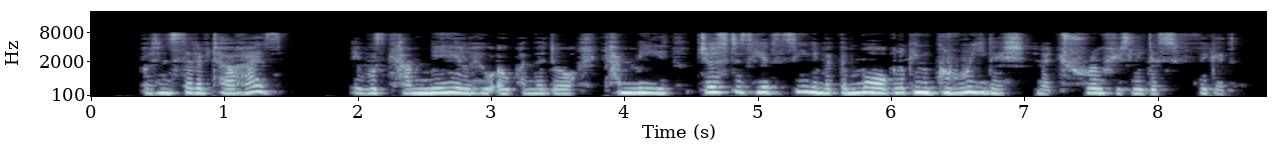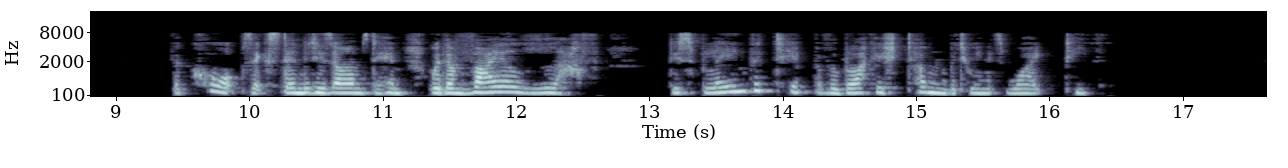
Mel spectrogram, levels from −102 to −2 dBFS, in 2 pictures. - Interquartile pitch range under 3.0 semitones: Yes, narrow, 2.4 semitones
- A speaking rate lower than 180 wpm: Yes, average, 165 wpm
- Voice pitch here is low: No, high, 215 Hz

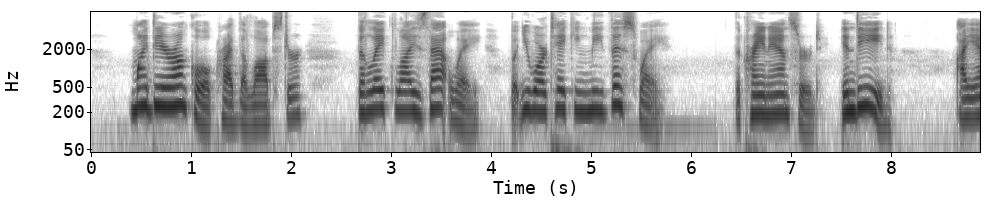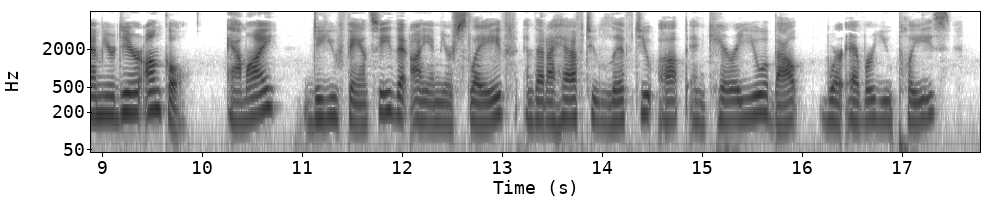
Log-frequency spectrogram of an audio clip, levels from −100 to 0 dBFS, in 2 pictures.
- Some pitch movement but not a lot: No, wide, 6.0 semitones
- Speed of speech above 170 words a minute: Yes, average, 180 wpm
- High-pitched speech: No, medium, 170 Hz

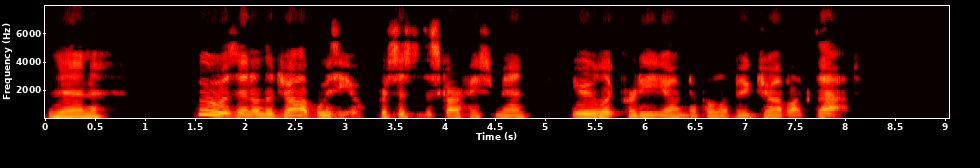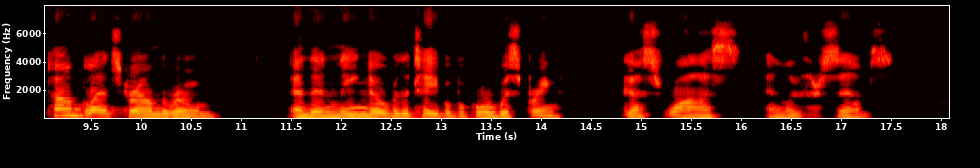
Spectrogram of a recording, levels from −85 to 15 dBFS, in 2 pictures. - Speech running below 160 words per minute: Yes, average, 145 wpm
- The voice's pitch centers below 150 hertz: No, medium, 155 Hz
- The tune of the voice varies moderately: Yes, average, 4.5 semitones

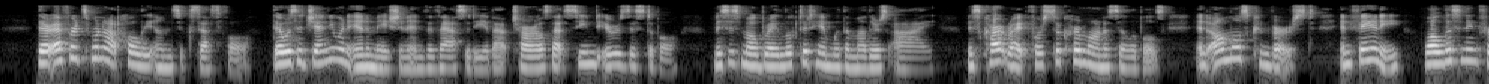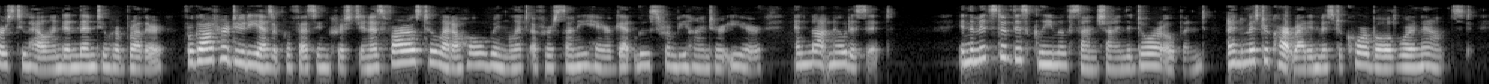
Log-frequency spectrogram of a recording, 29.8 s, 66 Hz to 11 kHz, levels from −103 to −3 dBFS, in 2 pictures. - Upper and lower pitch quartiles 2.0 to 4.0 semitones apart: No, average, 5.0 semitones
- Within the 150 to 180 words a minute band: No, average, 190 wpm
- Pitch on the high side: Yes, high, 200 Hz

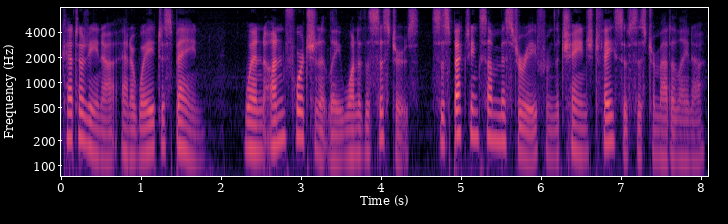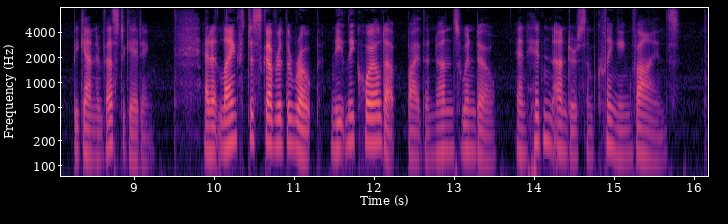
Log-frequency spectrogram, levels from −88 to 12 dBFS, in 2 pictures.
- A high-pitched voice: No, medium, 145 Hz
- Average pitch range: No, wide, 5.7 semitones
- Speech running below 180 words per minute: Yes, average, 155 wpm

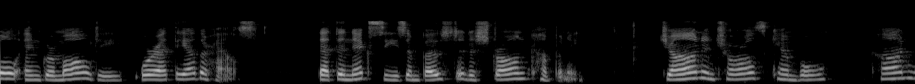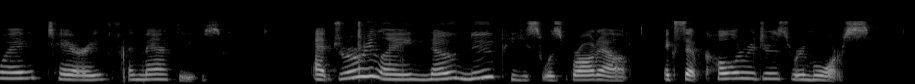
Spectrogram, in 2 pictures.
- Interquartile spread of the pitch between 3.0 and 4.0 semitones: Yes, average, 3.6 semitones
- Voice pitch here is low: No, high, 235 Hz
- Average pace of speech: No, slow, 120 wpm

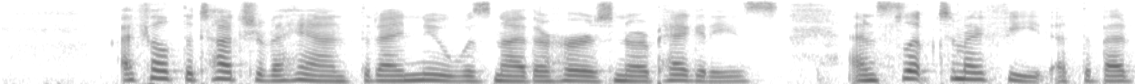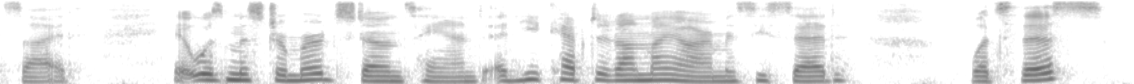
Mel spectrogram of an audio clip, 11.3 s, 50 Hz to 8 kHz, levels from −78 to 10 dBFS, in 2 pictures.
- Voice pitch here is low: No, medium, 185 Hz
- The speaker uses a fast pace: Yes, fast, 215 wpm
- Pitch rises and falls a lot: No, average, 3.3 semitones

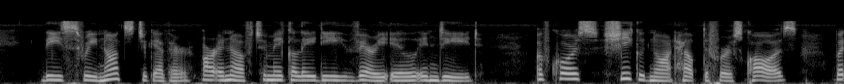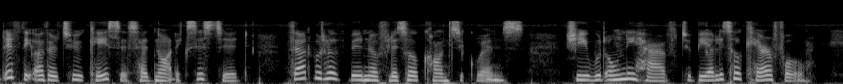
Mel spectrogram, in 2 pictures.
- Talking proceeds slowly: No, average, 165 wpm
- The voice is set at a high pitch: Yes, high, 195 Hz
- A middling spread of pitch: Yes, average, 3.2 semitones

